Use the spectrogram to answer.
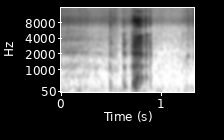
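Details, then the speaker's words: Person sitting in a car in a parking lot before eating, with frequent hiccups: a single abrupt voiced hiccup, a sharp catch in the throat, in a quiet space. "hey guys so but I think my body knows when I'm about to eat some food cuz I get really bad like hiccups like they get excited"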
